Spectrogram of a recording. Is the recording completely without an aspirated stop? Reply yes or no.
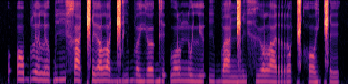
no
